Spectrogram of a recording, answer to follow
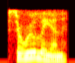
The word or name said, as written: cerulean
